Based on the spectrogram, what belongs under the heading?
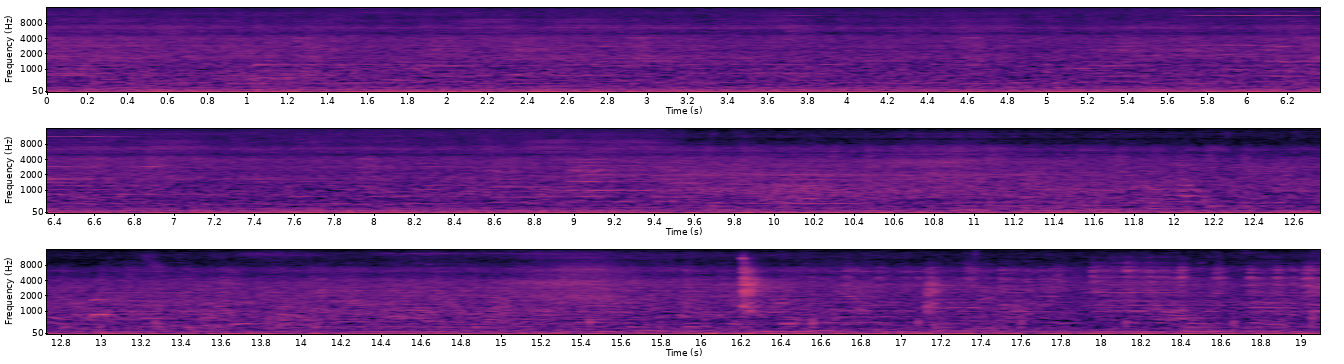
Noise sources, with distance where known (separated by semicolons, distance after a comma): music from a fixed source, far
